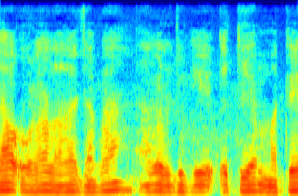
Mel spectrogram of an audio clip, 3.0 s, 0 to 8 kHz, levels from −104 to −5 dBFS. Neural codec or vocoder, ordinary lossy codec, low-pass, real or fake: codec, 44.1 kHz, 2.6 kbps, DAC; none; 7.2 kHz; fake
